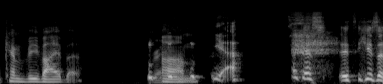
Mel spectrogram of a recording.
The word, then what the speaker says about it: Weibe: last name which is spelled w-e-i-b-e of course we pronounced it viba of course z v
